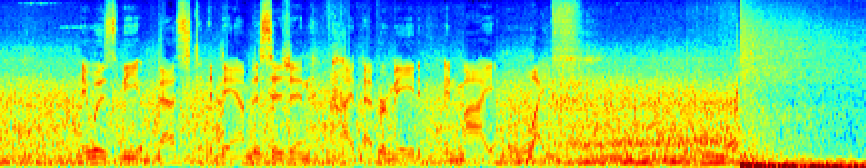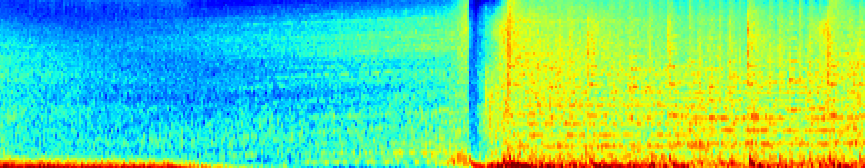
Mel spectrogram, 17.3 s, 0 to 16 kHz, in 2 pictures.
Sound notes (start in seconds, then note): 6.7 car zooming; 13.5 intense orchestral music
